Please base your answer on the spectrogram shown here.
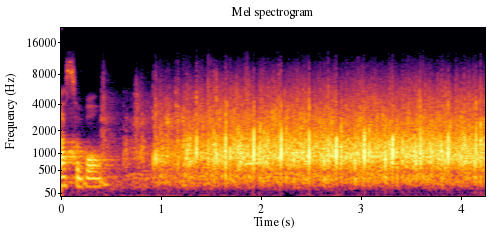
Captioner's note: audience applauds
